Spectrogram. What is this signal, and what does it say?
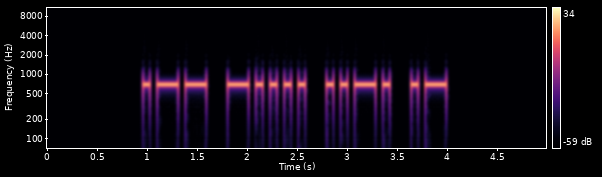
Morse code, heard as a keyed tone, about 17 wpm, 700 Hz. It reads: W6FA
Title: USA Call Signs - 4 Characters - Repeated 3x - 17wpm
